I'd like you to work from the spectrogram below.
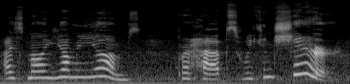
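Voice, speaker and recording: A woman's voice: sits high, animated, slow pace, fairly bright tone, a little hiss or hum, voice pushed up, exaggerated voice, low-quality recording. A woman voicing a friendly badger in a storybook, cheerful and eager to share. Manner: cheerful and sharing.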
